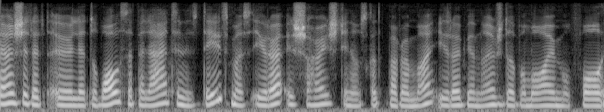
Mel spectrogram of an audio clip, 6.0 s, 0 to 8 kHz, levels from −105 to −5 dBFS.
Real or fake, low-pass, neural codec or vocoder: fake; 7.2 kHz; autoencoder, 22.05 kHz, a latent of 192 numbers a frame, VITS, trained on many speakers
